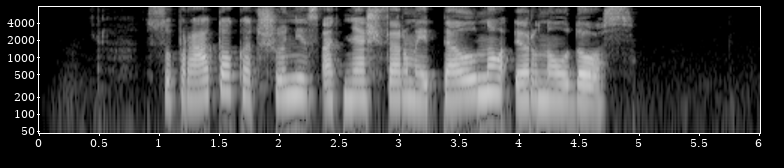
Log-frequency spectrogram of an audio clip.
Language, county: Lithuanian, Kaunas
